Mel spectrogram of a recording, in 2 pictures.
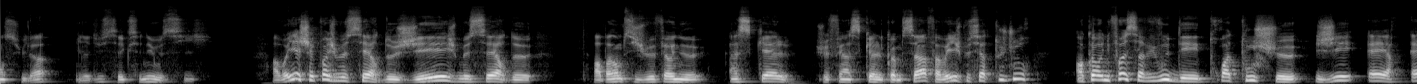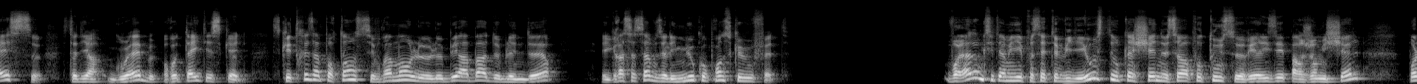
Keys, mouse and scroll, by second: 0.3 click, 3.3 g, 4.4 click, 4.9-6.3 middle drag, 6.3 click, 7.9 s, 10.3 Escape, 10.4-28.3 middle drag, 17.3-17.7 scroll up 2, 17.7-18.2 scroll down 2, 18.2-19.1 scroll down 1.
